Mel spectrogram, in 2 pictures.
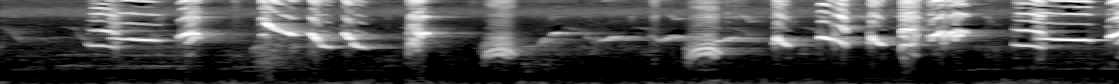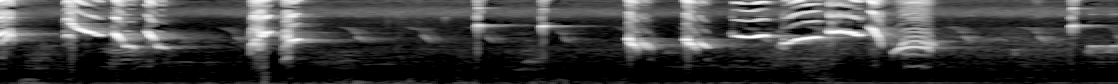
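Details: Lively, continuous Javan white-eye song used to encourage silent birds to sing, with fast high twitters, looping slurred whistles and sharp chips tumbling together for over ten seconds with short breaks.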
